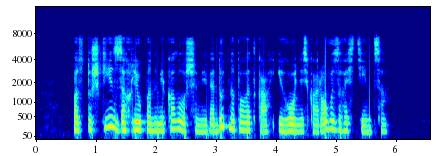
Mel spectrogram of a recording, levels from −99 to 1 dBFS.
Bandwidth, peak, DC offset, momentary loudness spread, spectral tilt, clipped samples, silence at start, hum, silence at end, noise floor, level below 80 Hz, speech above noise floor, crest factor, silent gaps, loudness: 8 kHz; -24 dBFS; under 0.1%; 10 LU; -5.5 dB/octave; under 0.1%; 0.65 s; none; 0.75 s; under -90 dBFS; -70 dBFS; over 47 dB; 18 dB; none; -43 LUFS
